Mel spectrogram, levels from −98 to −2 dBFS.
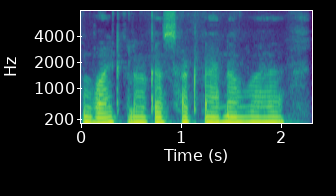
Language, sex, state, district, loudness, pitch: Hindi, male, Jharkhand, Ranchi, -17 LUFS, 130 Hz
